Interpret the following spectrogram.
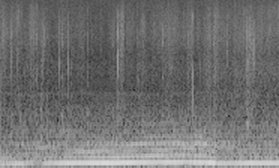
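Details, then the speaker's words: Vandalised Maserati GranTurismo, running after repairs: deep, loud droning rumble that swells as revs rise, far too coarse for stock; the exhaust system is ruined. "Ei oo kyllä hävit pakoputket. On kyllä pilattu täysin."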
